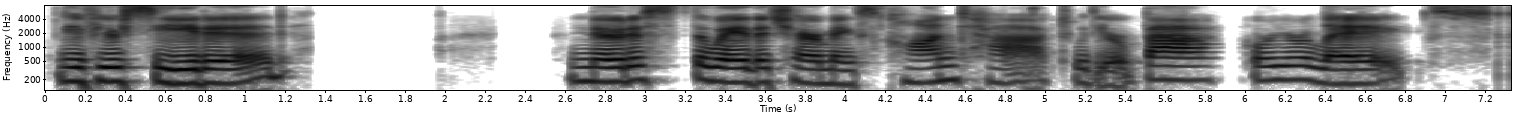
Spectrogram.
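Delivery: slow grounding-practice voice with long pauses; guided meditation. Acted. Teacher guiding listeners to land in the body, guided meditation. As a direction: lead them gently into noticing, unhurried and spaced out.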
